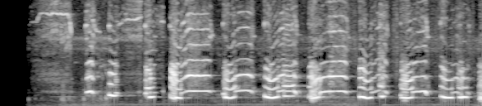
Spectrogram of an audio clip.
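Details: Puppy crying in a series of short, high whines with rising and falling tones, about two per second, a thin high whistle-like note opening the sequence.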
